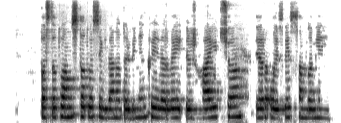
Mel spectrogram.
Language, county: Lithuanian, Kaunas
